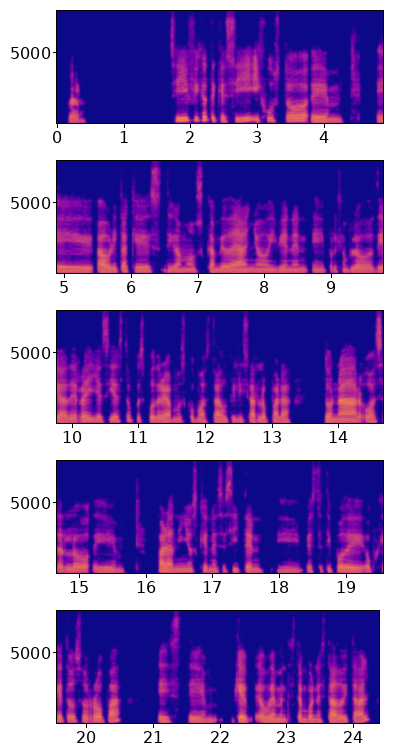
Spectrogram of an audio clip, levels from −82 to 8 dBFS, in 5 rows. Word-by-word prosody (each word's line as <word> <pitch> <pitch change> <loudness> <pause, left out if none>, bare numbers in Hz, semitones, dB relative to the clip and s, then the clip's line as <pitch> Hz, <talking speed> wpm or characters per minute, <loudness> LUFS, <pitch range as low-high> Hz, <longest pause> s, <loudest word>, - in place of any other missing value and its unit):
Claro. - - -2 1.3
Sí, 215 +1 +5
fíjate 220 0 +2
que 165 -2 -1
sí, 180 +6 +1
y - - +2
justo, 190 +1 +1
em, 160 -1 +1 0.5
eh, 160 -2 0
ahorita 165 +3 +2
que 160 0 -1
es, 160 - -8
digamos, 165 -1 -2
cambio 165 +1 0
de 160 -2 +3
año 160 +1 +1
y 150 -1 -2
vienen, 155 0 -2
eh, 145 -1 -5
por 155 - -9
ejemplo, 150 -2 -2
Día 150 -1 +2
de 145 0 -1
Reyes 170 -1 +1
y 165 - +2
esto, 175 +2 -3
pues 170 -3 -6
podríamos 155 +1 0
como 165 -1 -3
hasta 155 0 -1
utilizarlo 155 +2 -1
para 155 -3 -1 0.5
donar 170 0 +6
o - - 0
hacerlo, 160 +1 0
em, 150 -1 -3 0.5
para 170 -2 +5
niños 170 +1 -1
que 170 - -3
necesiten, 160 +1 -2 0.2
eh, 155 -1 -7
este 160 0 -8
tipo 170 0 0
de 150 -2 +2
objetos 165 -1 -2
o 150 - 0
ropa, 165 +6 +2 0.6
este, 150 -1 -2 0.4
que 160 -2 +6 0.2
obviamente 155 -1 +2
esté 155 - 0
en 150 - -1
buen 150 -1 +1
estado 155 0 +3
y 155 - -2
tal, 160 - +2
160 Hz, 140 wpm, -24 LUFS, 155-170 Hz, 1.3 s, donar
